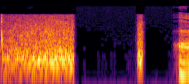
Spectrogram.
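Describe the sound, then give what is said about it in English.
Steady, loud road rumble from a car being driven on the road, heard over a phone line: a dense hiss and low drone that cuts out abruptly, followed by a brief burst and then a return of the noise. “And good morning, and it sounds like you're driving in a car.”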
